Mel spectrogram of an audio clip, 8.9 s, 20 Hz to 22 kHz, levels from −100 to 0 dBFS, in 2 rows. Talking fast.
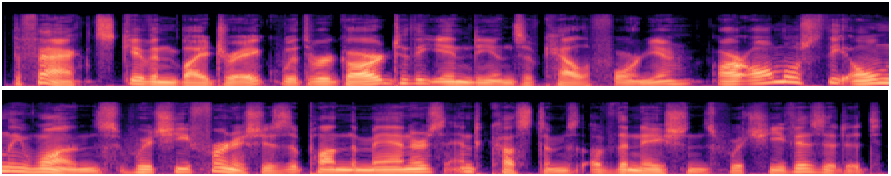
Yes: fast, 210 wpm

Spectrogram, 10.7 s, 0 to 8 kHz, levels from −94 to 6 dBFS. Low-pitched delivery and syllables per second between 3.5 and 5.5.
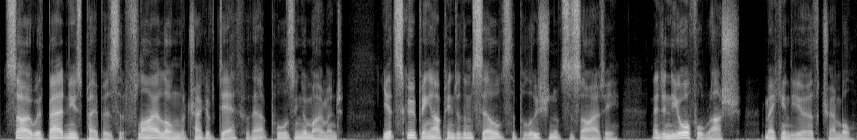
Yes: low, 105 Hz; 5.3 syllables/s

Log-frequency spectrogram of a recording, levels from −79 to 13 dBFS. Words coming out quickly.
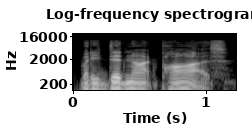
Yes: fast, 245 wpm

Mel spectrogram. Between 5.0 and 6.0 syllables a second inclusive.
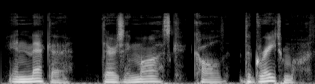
No: 4.8 syllables/s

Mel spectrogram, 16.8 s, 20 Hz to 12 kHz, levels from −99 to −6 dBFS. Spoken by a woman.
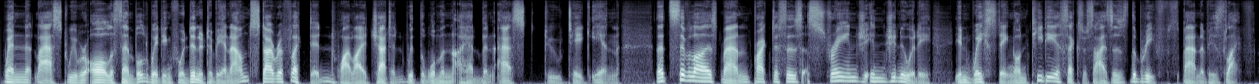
No: male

